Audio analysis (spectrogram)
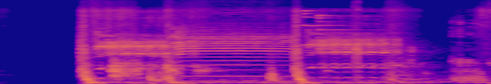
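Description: Several wavering sheep bleats, loud and close, one after another over about three seconds, with a game-like digital sheen, in the video game Forever World.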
